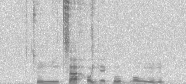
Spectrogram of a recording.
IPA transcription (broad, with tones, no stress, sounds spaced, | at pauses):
t͡s ũ˨ ɲ ĩ˨ t͡s a˦ h ɔ˨ j ɛ˨˦ k͡p o˦ b ɔ˨˦ β ũ˨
